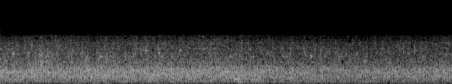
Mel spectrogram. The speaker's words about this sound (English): It's starting to rain. I hope they find shelter somewhere.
